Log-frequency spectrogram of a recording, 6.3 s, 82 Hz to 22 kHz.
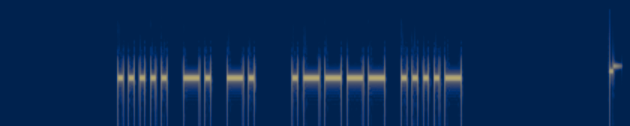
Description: Morse code, heard as a keyed tone, about 22 wpm, 700 Hz. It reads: 5NN 14
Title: CQ WW DX Contest Exchange - 22wpm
